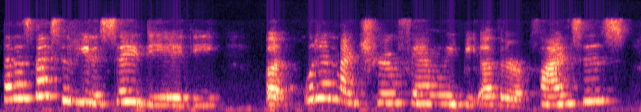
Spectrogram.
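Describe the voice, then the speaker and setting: A woman's voice: sits high, lively intonation, normal speed, a crowd in the background. A woman playing an earnest, dutiful robot vacuum in a scripted stage comedy, with formal robotic phrasing. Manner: formal robotic phrasing, spells words out letter by letter. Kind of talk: scripted youth theater comedy acting.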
